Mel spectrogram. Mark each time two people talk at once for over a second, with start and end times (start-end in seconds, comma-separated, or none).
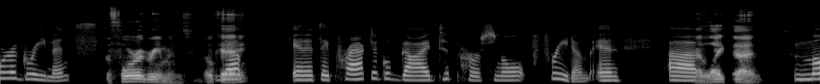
none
